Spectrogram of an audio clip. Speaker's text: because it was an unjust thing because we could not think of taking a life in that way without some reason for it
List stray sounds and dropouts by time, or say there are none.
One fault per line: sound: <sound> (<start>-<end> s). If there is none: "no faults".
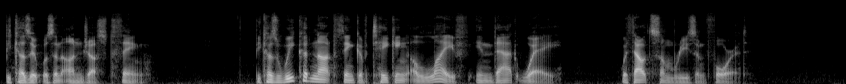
no faults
